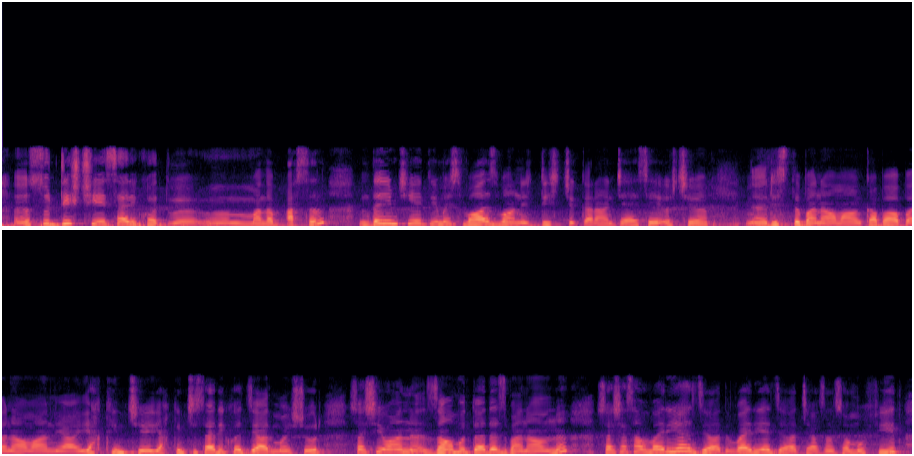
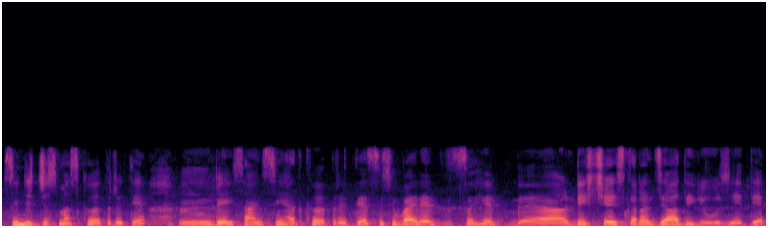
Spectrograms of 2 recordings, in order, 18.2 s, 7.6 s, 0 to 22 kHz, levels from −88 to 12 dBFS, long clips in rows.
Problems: background sounds at intervals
